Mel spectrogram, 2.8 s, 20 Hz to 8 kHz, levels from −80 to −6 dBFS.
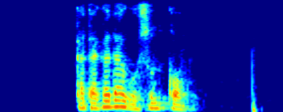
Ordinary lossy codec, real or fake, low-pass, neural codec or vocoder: Opus, 16 kbps; real; 7.2 kHz; none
